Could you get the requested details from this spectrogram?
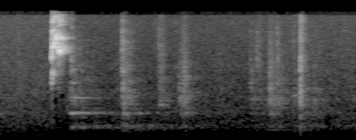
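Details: One loud, harsh, high chirp from a rosy-faced lovebird, then faint clicks and softer squeaks.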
